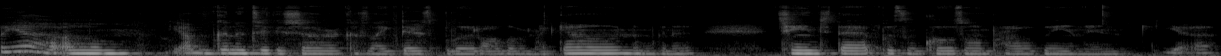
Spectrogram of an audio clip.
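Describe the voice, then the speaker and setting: A woman talks at a moderate pace with ordinary pitch variation. Her loudness swings widely. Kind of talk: casual vlog chat. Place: bathroom. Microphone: phone near.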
